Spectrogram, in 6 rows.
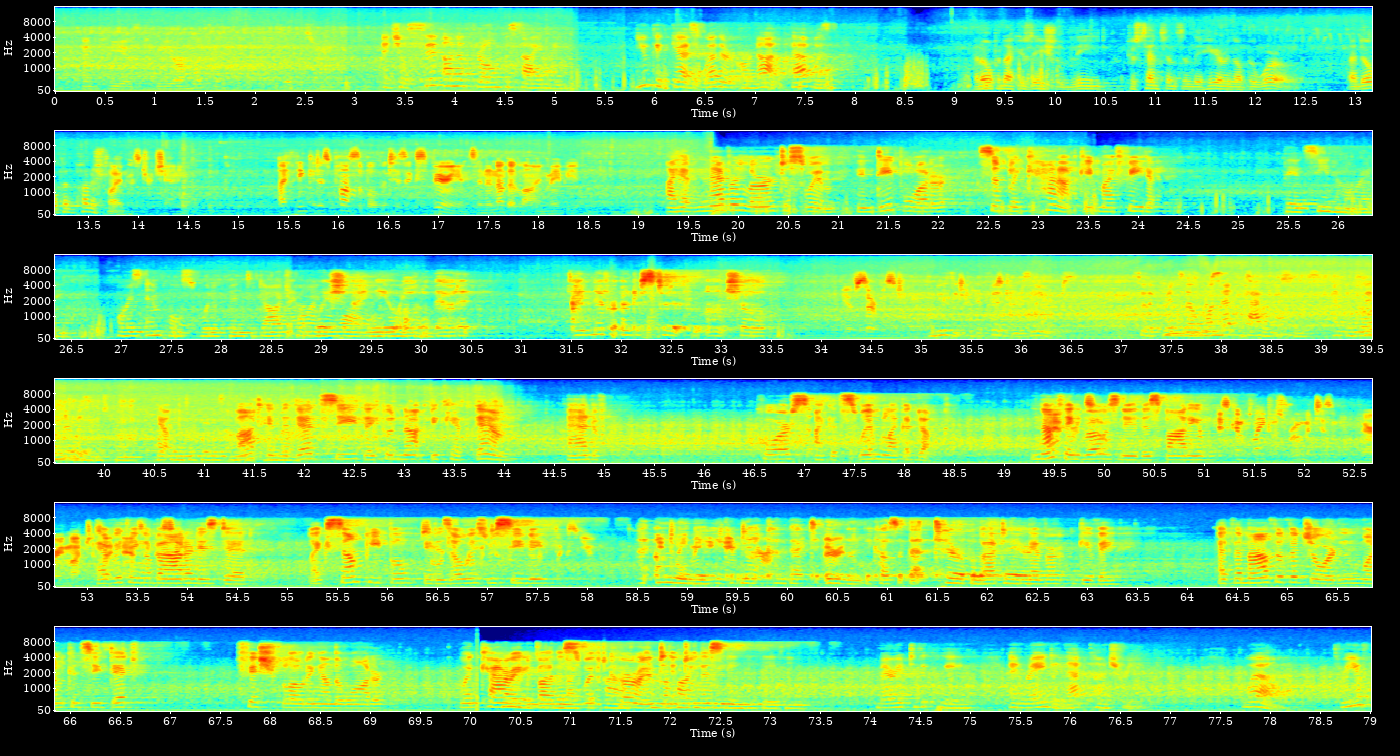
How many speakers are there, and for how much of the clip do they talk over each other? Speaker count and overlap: seven, about 23%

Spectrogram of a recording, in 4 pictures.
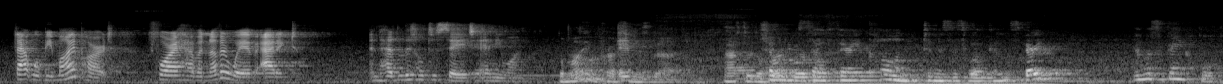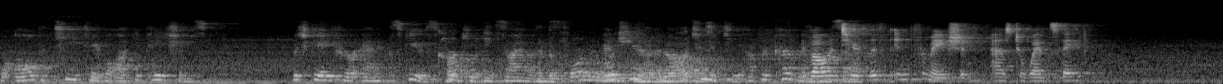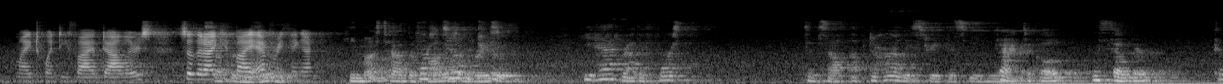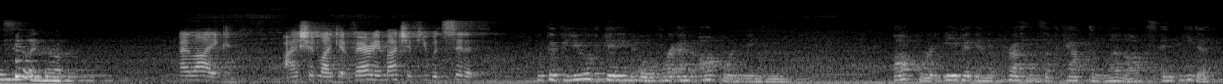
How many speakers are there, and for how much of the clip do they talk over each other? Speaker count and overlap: five, about 15%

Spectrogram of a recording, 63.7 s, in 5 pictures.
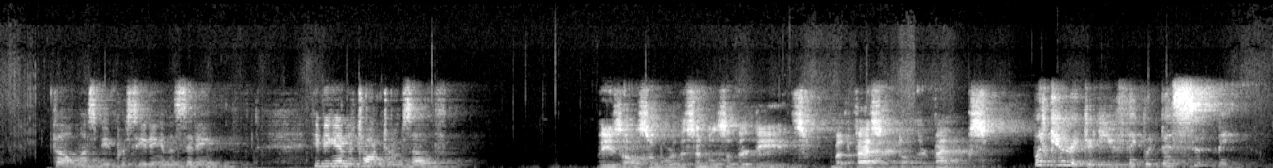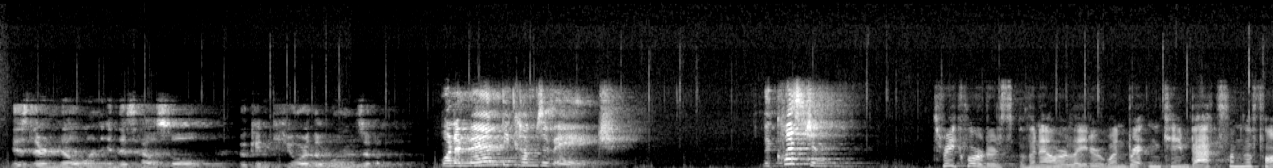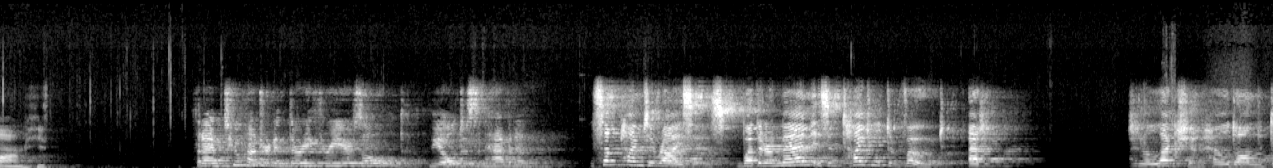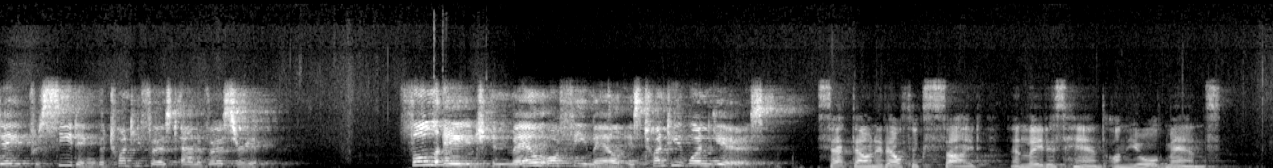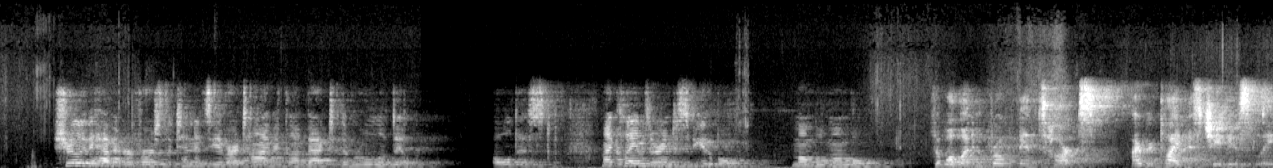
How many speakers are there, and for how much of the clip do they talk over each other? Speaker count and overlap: six, no overlap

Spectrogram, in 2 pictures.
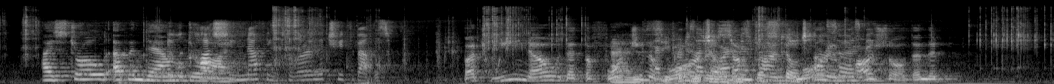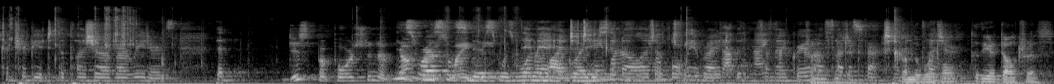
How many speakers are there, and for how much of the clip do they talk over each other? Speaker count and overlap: five, about 44%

